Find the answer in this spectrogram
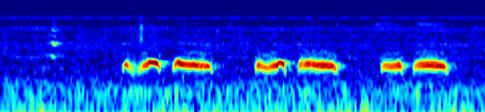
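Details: Aggressive trained spotted dove at its debut cooing contest, Riau Islands, Indonesia: three soft hooting phrases in quick succession, each pairing a short bent note with a longer even coo, low background murmur.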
